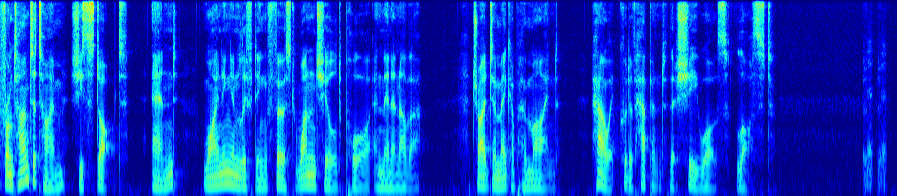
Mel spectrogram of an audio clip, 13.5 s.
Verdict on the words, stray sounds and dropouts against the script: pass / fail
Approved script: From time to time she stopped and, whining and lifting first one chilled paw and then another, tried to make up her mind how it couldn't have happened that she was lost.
fail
